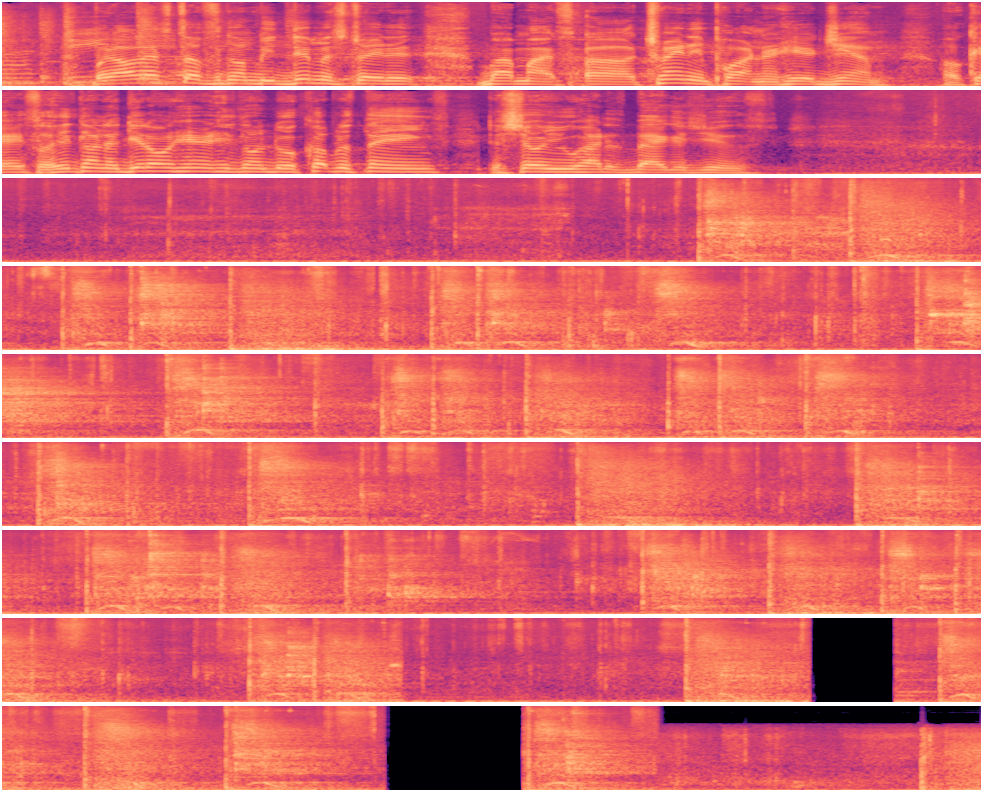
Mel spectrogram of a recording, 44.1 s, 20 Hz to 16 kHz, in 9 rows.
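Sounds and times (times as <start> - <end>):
punches and kicks on heavy bag: 13.2 - 18.6, 19.2 - 31.8, 32.5 - 34.8, 37.6 - 40.8.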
